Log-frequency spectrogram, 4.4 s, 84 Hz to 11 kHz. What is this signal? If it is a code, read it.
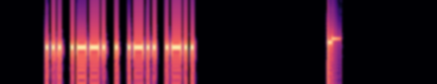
Morse code, heard as a keyed tone, about 38 wpm, 700 Hz. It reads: SPELL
